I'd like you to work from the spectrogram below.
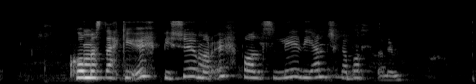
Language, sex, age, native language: Icelandic, female, 12, Icelandic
